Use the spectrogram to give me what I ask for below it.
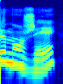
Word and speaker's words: mangeais: Par contre, quand on parle au passé, à l'imparfait et qu'on dit je mangeais, le son e est un e ouvert. Pensez au mot mère.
